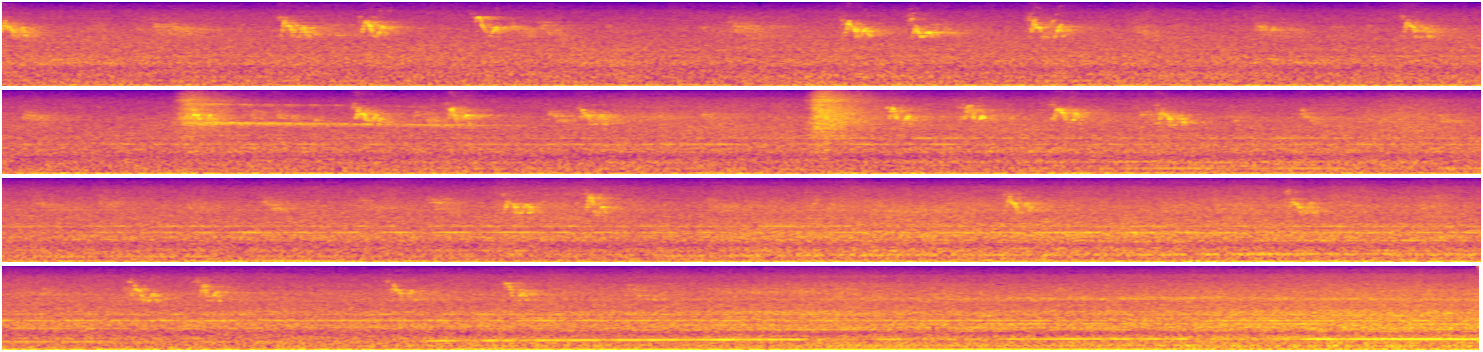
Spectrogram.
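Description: Diesel train running through the station: a steady low rumble that grows louder, with the engine note climbing slowly in pitch over the last ten seconds as it works up. Scattered short, high clicks and squeaks from the wheels on the rails sound over it.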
